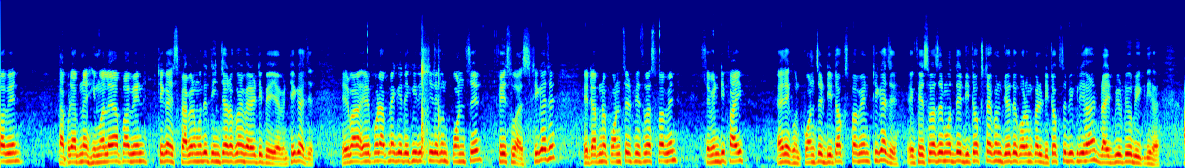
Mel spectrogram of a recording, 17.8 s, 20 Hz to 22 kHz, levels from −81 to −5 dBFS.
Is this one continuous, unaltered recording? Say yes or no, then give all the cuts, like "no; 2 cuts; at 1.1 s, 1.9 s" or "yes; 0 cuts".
yes; 0 cuts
